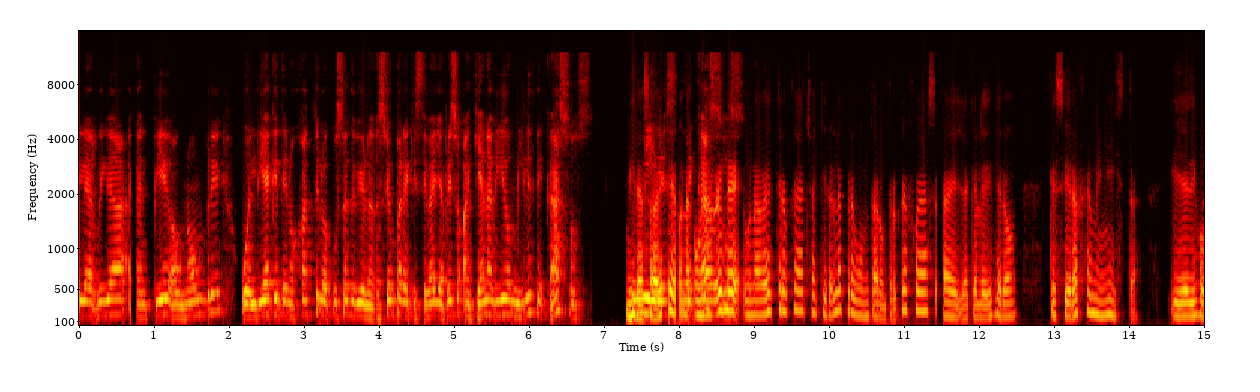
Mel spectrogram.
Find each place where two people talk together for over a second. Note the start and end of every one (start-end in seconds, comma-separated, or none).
7.3-8.9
